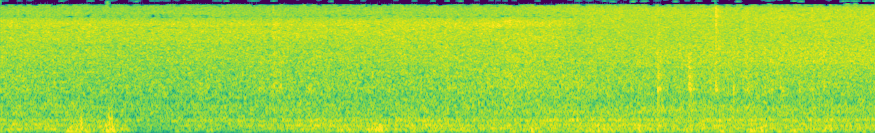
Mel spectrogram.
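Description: Heavy rain and strong wind of a thunderstorm: a dense, steady rush of noise whose gusts rise and fall, with a few sharp taps near the end.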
